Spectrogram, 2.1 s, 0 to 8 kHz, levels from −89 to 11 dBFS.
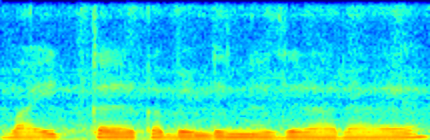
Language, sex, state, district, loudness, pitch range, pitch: Hindi, male, Chhattisgarh, Raipur, -14 LUFS, 165-175 Hz, 170 Hz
